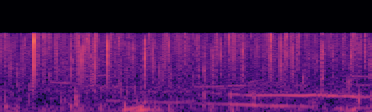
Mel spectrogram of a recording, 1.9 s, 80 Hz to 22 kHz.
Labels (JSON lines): {"label": "biophony", "recorder": "SoundTrap 300"}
